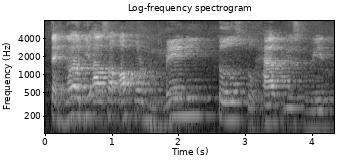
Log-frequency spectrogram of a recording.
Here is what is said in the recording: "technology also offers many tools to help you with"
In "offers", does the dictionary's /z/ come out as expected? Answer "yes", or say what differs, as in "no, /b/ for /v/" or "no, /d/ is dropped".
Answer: no, /z/ is dropped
